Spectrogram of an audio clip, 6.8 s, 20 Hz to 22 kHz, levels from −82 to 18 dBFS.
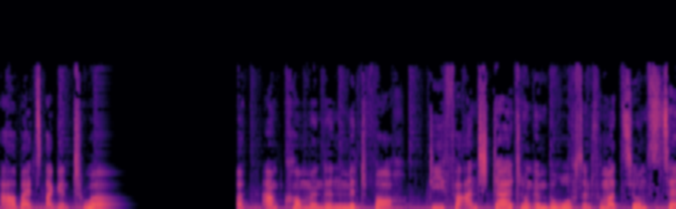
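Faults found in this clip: Call audio freeze, 0.97–2.38 s: last sound held as a fading buzz, then about 1 s of silence, then playback resumes exactly where it stopped. Likely jitter buffer underrun from delayed packets. Unlike packet loss, nothing is skipped; everything after plays 1.39 s late.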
